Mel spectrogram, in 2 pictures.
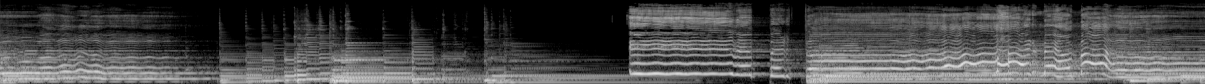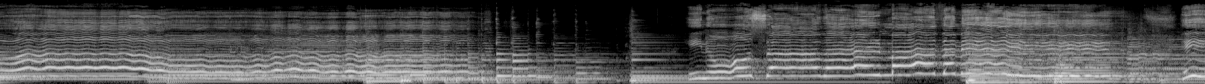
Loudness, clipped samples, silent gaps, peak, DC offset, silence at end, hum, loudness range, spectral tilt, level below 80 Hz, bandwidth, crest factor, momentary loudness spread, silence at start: -14 LUFS; under 0.1%; none; 0 dBFS; under 0.1%; 0 s; none; 6 LU; -4 dB/octave; -46 dBFS; 19 kHz; 14 dB; 13 LU; 0 s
